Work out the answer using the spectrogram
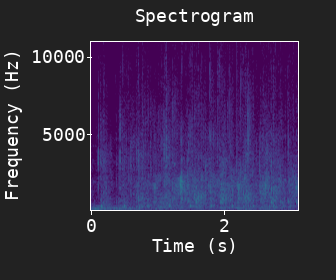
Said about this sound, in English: They're serving Christ. They're serving the elderly. They're serving the community. They're serving this church. They're serving. And I'm telling you, when your heart is right and tender with God, you serve God. Amen. Go ahead and clap.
